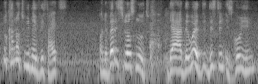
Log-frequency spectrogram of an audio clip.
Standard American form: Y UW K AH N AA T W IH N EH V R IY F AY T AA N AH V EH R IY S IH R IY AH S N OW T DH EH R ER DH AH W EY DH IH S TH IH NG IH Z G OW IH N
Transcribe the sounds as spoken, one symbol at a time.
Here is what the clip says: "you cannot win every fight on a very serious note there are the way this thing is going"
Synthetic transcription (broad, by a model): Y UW K AH N AA T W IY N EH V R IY F AY T AA N AH V EH R IY S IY R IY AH S N OW T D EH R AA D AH W EY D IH S T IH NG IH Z G OW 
